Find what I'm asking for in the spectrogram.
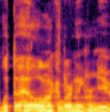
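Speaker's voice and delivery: low, quiet, put-on tough-guy dismissive tone. Retelling how he reacted to a soft-spoken life coach: imitating his hyper-masculine past self. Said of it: "I was like hyper masculine".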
